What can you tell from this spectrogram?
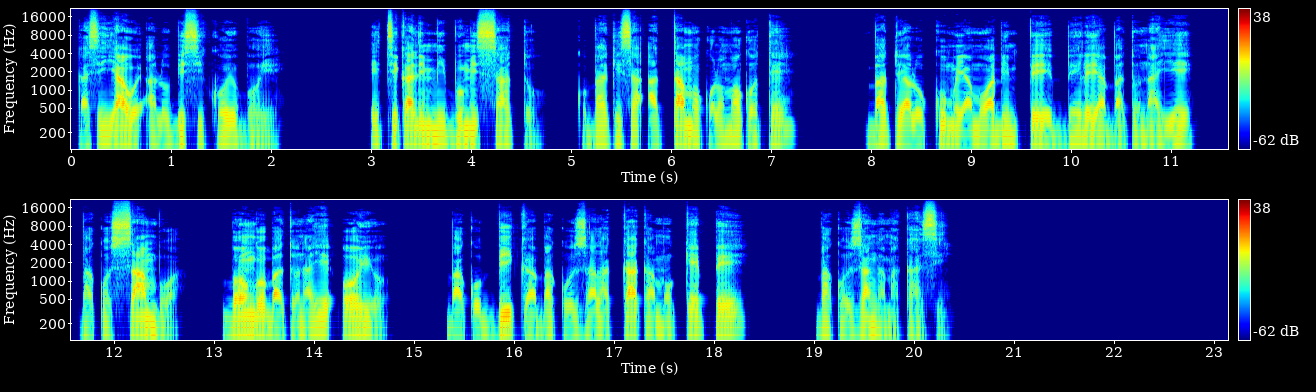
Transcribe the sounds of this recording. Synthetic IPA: ka˨si˨ja˦we˨ʔa˨lo˨bi˦si˨ko˦jo˨bo˨jḛ˨ | e˨ti˦ka˦li˦mi˨bu˦mi˦sa˦to˨ | ko˨ba˨ki˨sa˨ʔa˨ta˦mo˨kɔ˨lɔ˨mɔ˦kɔ˦tɛ˦ | ba˨to˨ja˨lo˨ku˦mo˨ja˨mo˨wa˦bi˨mpe˦e˨be˨le˦ja˨ba˨to˨na˨je˦ | ba˨ko˨sa˦mbwa̰˨ | bɔ˦ŋɡo˦ba˨to˨na˨je˦o˦jo˨ | ba˨ko˨bi˦ka˨ba˨ko˨za˨la˨ka˦ka˨mo˨kɛ˦pe˦ | ba˨ko˨za˦ŋɡa˨ma˨ka˦sḭ˨

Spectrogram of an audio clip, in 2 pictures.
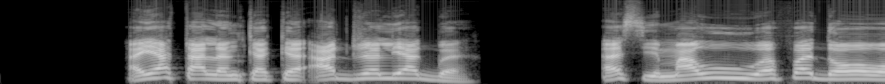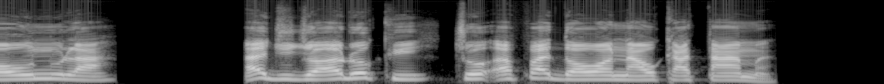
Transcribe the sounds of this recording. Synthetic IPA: ɛ̰˦ja˦t̪a˨lɛ˨ŋ̩˦kɛ˨kɛ˦˨ʔa˨ɖɾɛ˦li˦a˦ɡ͡bɛ̰˨ | e˦si˨mã˦wu˦wu˦ɛ˦ɸɛ˦d̪ɔ˨wɔ˦wɔ˨wo˦nũ˦la˦ | ɛ˦d͡ʒu˨d͡ʒɔ˨ɛ˦ɖo˦ku˦i˦t͡ʃo˦ʔɛ˦ɸɛ˦d̪ɔ˨wɔ˦nã˨wo˦ka˦t̪ã˦mɛ̰̃˨

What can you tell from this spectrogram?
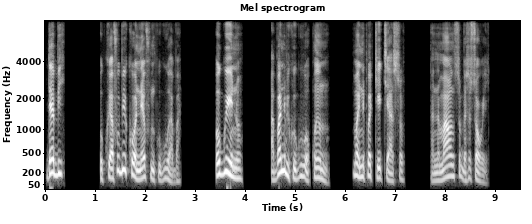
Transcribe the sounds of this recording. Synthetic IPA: dæ˦bi˦ | o˨kʰu˨a˨fʊ˦bi˦kʰɔ˨nã˨˦fũ˨m̩˨kʰo˨ɡu˦a̰˨ba˦ | ɔ˦ɡu˦i˨nʊ̃˦ | a˨ba˦nɪ̃˦bi˨kʰo˨ɡu˦ɔ˨kʷʰã˦mũ˨ | mã˦˨nĩ˦pʰæ˦tʰi˨e˦tʰi˨a˨sʊ˦ | nã˨nɪ̃˨mãː˦n̩˦sʊ˦bɛ˨s̬ʊ˦sɔ˨wɪ̰˨

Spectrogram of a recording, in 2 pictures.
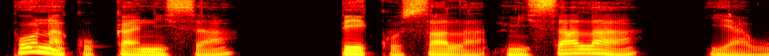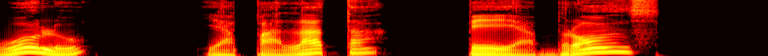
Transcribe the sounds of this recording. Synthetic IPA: po˦na˨ko˨ka˨ni˨sa˨ | pe˦ko˨sa˦la̰˨mi˨sa˦la˦ | ja˨wo˦lo˨ | ja˨pa˨la˦ta˦ | pe˦ja˨bʁɔ̃˦z

